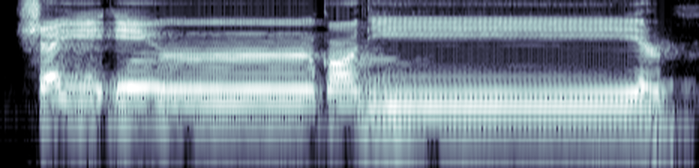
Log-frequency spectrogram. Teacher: Syaiin bertemu qf. Ini tanwinnya kita baca dengan samar.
